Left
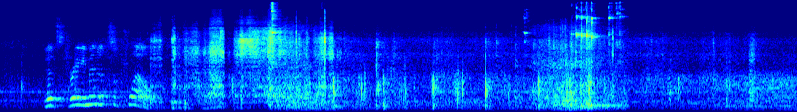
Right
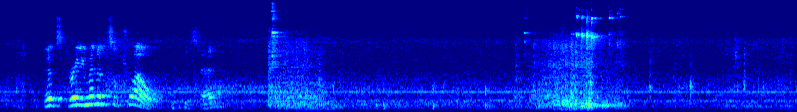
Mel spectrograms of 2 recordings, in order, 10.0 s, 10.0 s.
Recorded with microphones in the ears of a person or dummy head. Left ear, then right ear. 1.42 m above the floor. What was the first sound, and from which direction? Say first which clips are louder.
A man speaking: right 2 dB; 5° right (ahead or behind).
